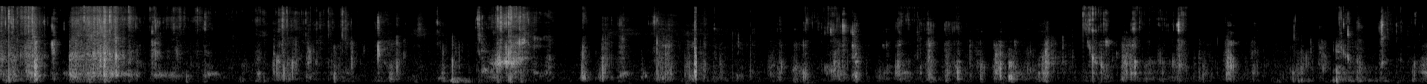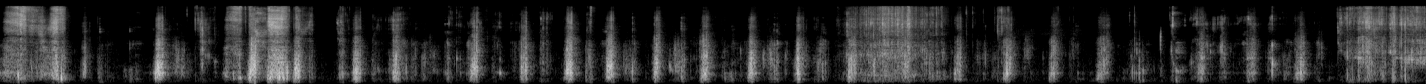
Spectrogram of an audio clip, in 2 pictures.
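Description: Close-miked chewing and biting: a person eating spicy braised tofu with rice and crunchy stir-fried seaweed stems, with many small wet mouth clicks and louder bursts of crunching about halfway through and near the end.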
